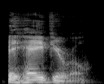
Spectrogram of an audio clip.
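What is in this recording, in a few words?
"behavioral", en, uk British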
